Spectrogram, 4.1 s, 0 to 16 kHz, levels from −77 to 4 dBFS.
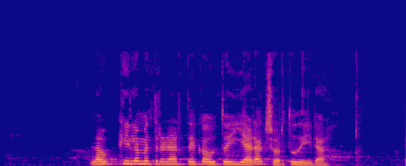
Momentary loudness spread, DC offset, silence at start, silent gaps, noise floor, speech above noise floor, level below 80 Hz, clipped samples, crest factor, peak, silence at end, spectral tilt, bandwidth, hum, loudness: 6 LU; under 0.1%; 0.9 s; none; -68 dBFS; 45 dB; -70 dBFS; under 0.1%; 16 dB; -8 dBFS; 0.7 s; -5 dB/octave; 11.5 kHz; none; -24 LUFS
